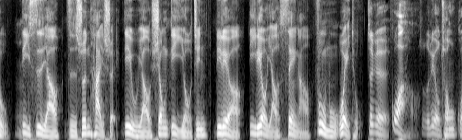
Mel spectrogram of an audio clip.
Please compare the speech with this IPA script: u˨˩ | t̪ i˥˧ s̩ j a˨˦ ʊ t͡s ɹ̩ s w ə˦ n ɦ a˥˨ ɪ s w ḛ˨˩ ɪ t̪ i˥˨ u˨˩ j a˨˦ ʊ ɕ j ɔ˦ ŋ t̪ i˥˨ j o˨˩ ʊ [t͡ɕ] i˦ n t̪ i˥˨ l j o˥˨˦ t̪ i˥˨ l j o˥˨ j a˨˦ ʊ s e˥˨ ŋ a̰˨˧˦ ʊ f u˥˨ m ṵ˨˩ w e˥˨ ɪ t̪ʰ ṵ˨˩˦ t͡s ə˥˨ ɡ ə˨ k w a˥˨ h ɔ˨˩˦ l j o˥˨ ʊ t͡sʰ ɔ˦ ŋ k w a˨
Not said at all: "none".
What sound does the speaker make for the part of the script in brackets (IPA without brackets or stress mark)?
t͡ɕ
